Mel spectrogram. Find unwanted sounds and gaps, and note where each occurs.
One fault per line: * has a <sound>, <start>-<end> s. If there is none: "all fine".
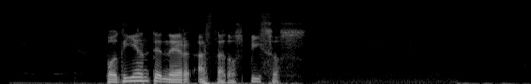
all fine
